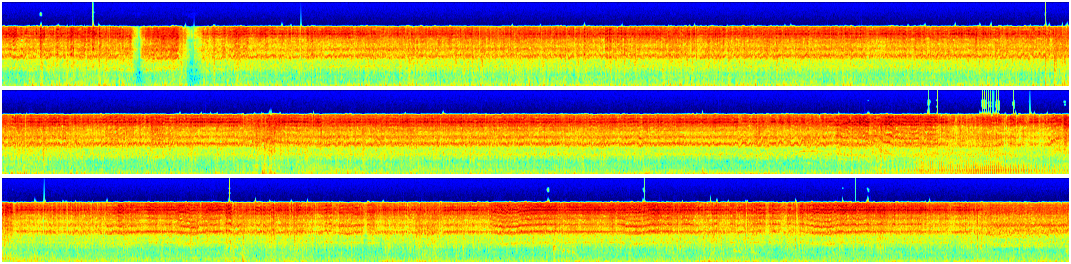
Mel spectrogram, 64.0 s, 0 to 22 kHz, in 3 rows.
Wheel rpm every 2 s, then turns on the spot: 210, 150, 170, 230, 220, 230, 230, 220, 230, 220, 220, 220, 220, 250, 230, 230, 230, 230, 230, 230, 210, 250, 230, 230, 230, 230, 230, 230, 230, 230, 230, 210.
none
